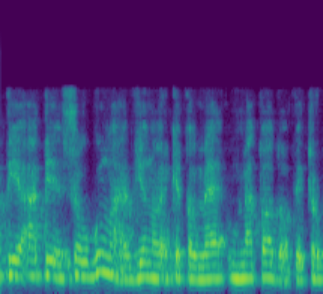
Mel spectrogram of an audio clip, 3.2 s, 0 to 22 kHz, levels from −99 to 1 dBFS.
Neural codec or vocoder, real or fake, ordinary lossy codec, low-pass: codec, 16 kHz, 4.8 kbps, FACodec; fake; MP3, 96 kbps; 7.2 kHz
